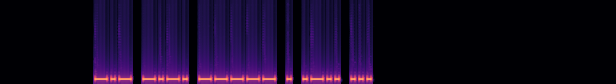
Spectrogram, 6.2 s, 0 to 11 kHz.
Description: Morse code, heard as a keyed tone, about 30 wpm, 700 Hz. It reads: KC0ELS
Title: USA Call Signs - 6 Characters - Repeated 3x - 30wpm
